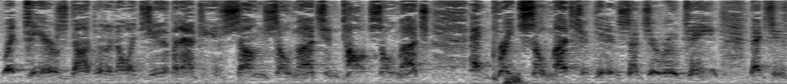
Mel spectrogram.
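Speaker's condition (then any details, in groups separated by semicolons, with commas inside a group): Vocal fold paralysis, bilateral; speaks with false vocal folds; both vocal cords paralyzed, do not come together, move or vibrate, false folds compensate for voicing; voice worse than before, Kermit-the-Frog-like, irritating, pushes much air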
